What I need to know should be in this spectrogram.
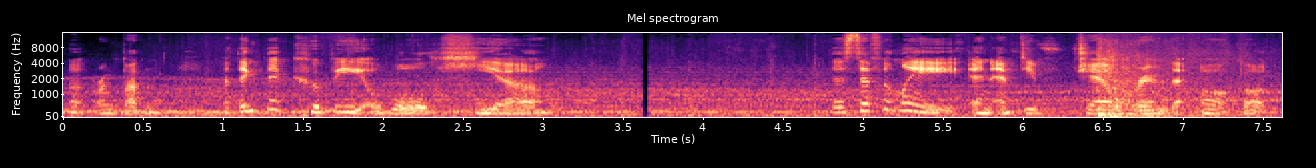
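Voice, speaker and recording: A young woman with a hoarse, worn voice, chatting casually and rambling while she streams a game at home, swearing now and then. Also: mid-range voice, lively intonation, normal speed, pauses often. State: hoarse, losing her voice. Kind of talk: casual chat while playing. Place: home room. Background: game music.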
